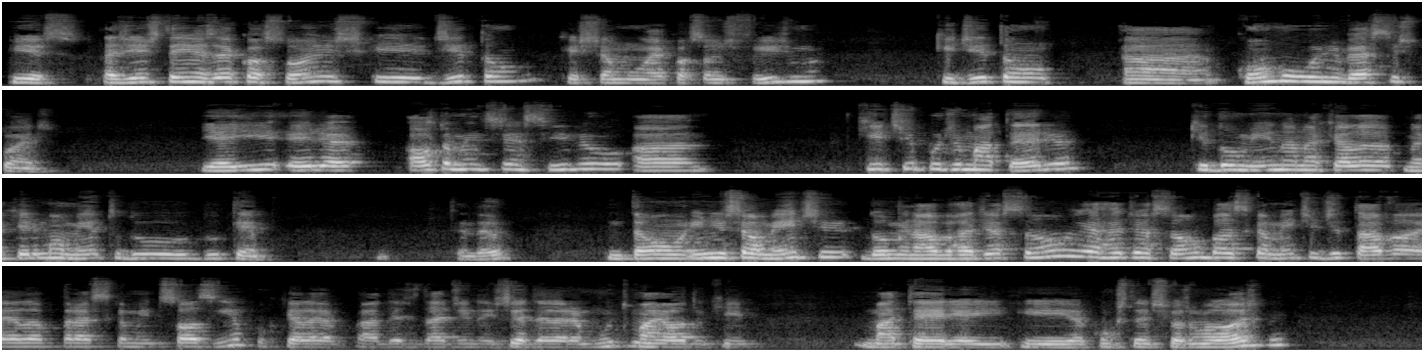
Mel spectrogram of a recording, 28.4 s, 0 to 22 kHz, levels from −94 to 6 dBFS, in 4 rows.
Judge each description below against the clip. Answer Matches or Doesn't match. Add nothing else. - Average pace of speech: Matches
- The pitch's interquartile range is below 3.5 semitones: Doesn't match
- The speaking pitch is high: Matches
